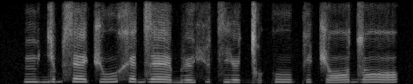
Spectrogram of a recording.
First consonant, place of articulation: velar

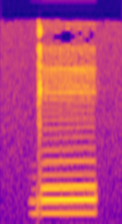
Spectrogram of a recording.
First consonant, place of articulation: velar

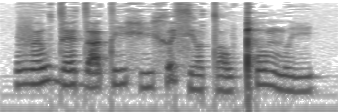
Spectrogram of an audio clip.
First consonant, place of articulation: labial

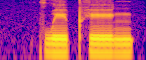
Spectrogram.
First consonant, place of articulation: velar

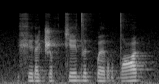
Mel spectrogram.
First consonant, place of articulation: velar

